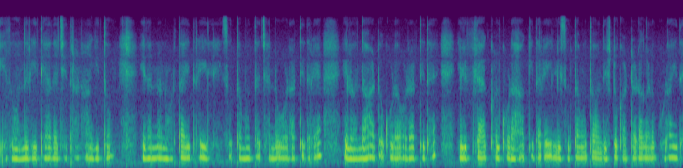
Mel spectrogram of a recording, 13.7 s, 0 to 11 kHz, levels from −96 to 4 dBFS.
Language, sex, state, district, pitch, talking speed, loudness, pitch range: Kannada, female, Karnataka, Gulbarga, 205 Hz, 135 wpm, -19 LUFS, 200-215 Hz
